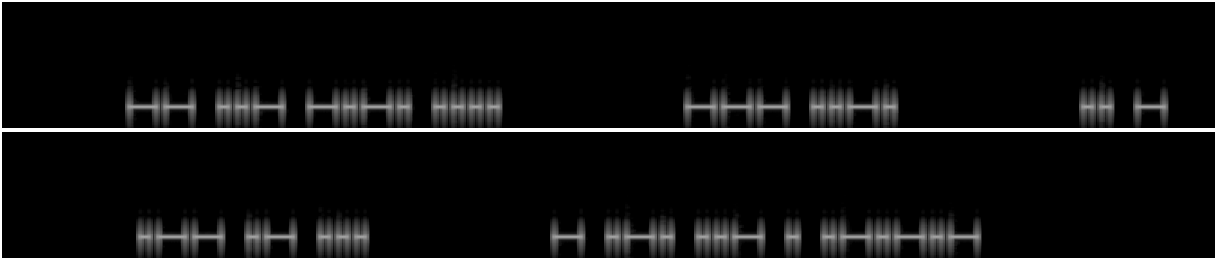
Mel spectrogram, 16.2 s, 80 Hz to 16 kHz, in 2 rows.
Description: Morse code, heard as a keyed tone, about 20 wpm, 700 Hz. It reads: MUCH OF IT WAS TRUE.
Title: 3x Word-Spacing - Sentences from Top 400 Words - 20wpm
